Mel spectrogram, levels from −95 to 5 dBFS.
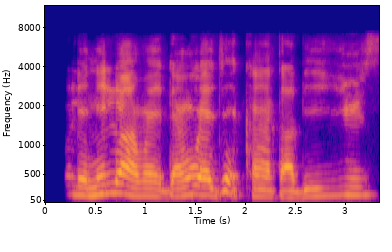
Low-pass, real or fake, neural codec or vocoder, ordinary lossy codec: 7.2 kHz; fake; codec, 16 kHz, 4 kbps, X-Codec, HuBERT features, trained on balanced general audio; none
